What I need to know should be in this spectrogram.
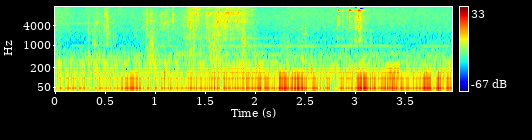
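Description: Coins clink as they are picked up.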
